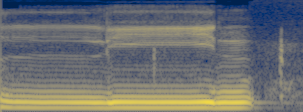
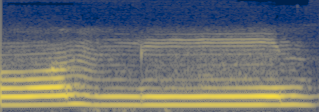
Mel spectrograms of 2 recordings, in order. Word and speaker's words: الضالين: المكذبين المكذبين الضالين جميل كلمه الضالين محتاجه تظبيط شويه الضاد واللام المشدده تبان هكذا الضالين الضالين ايوه فنزل من حميم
